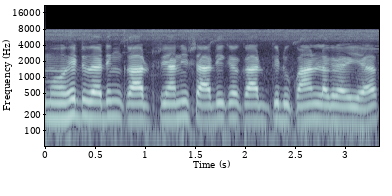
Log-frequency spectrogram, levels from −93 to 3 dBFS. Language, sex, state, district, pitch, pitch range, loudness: Hindi, male, Madhya Pradesh, Katni, 160 Hz, 150-165 Hz, -16 LUFS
